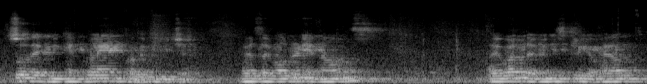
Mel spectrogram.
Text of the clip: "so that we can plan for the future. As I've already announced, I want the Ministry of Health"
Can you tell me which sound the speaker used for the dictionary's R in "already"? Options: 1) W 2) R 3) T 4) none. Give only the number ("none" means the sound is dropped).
2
